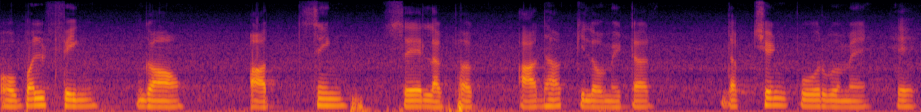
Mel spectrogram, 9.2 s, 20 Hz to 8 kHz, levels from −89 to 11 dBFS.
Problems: constant background noise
